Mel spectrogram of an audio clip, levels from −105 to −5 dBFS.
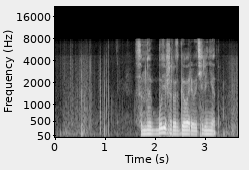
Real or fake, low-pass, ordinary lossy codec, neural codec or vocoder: real; none; none; none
